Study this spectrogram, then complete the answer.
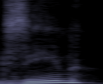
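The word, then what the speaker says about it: Exene: Like Zine. Okay, that's what I wasn't. Okay. But then her and I on a pretty close basis. I call her Zine or Zini sometimes.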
